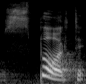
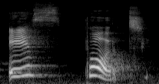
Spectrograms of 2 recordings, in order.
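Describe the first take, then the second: First: The word begins directly with the s sound. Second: The word begins with an added e vowel. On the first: The speaker calls it right. "Repita comigo" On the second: The speaker calls it wrong. "Não é esporte, como no português"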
